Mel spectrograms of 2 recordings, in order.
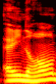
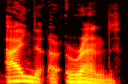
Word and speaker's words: Ayn Rand: Ayn Rand je dis Ayn Rand, mais apparemment, on dit Ayn Rand. Ouais, c'est ça. Voilà. Donc, on le prononce tous mal en France, apparemment, mais c'est pas grave.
